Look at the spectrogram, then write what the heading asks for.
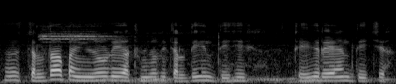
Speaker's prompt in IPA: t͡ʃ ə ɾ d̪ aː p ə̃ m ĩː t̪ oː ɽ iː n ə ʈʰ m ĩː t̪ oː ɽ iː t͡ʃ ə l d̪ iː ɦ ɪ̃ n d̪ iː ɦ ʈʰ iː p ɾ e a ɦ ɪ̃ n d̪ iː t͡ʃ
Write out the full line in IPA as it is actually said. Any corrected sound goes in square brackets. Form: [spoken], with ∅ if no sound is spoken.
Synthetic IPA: t͡ʃ ə [l] d̪ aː p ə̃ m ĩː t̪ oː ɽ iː [∅] ə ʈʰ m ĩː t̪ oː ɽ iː t͡ʃ ə l d̪ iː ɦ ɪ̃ n d̪ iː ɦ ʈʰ iː [k] ɾ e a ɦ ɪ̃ n d̪ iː t͡ʃ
